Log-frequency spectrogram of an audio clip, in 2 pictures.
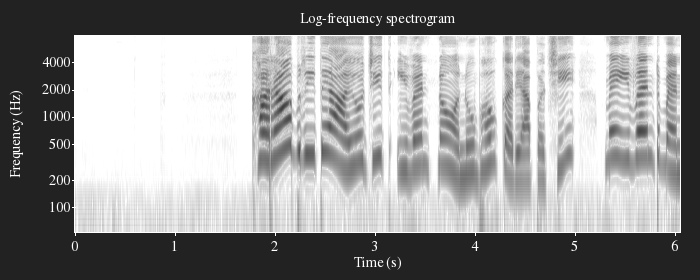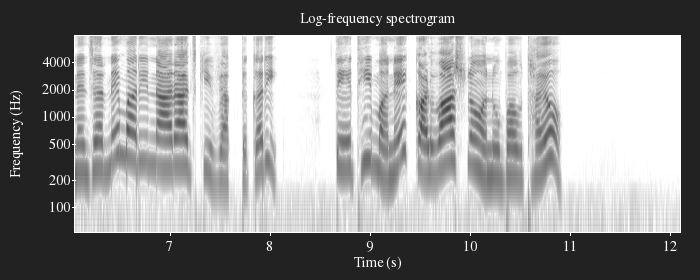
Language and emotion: Gujarati, disgusted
